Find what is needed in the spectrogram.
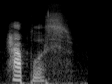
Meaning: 1. Especially of a person, unfortunate 2. Very unlucky; ill-fated 3. Very miserable, wretched, unhappy, measly, forlorn 4. Devoid of talent or skill
- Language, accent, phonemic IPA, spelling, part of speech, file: English, US, /ˈhæpləs/, hapless, adjective, En-us-hapless.ogg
